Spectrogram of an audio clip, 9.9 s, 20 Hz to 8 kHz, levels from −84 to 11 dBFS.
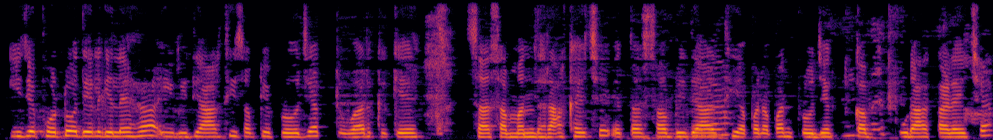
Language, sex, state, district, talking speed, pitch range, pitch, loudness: Maithili, female, Bihar, Saharsa, 165 wpm, 215-245 Hz, 225 Hz, -17 LUFS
